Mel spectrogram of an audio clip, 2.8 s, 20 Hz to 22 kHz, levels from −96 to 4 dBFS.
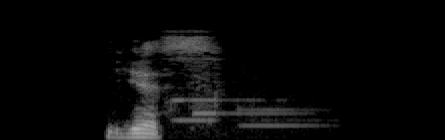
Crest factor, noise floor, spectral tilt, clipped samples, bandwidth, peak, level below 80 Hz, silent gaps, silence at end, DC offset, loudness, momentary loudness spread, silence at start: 22 dB; -72 dBFS; -5 dB/octave; under 0.1%; 9.4 kHz; -22 dBFS; -82 dBFS; none; 1.05 s; under 0.1%; -40 LUFS; 19 LU; 0.65 s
